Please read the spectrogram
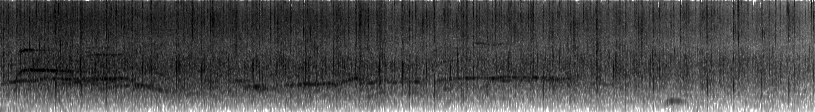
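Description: Audience applause, with a few high voices calling out over the clapping; it thins out near the end.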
